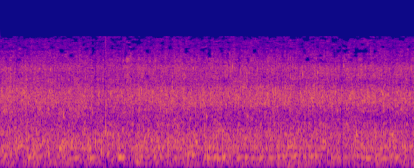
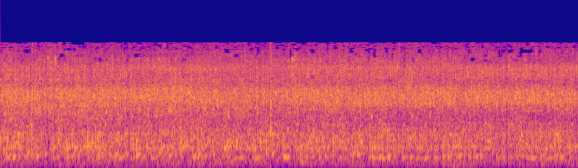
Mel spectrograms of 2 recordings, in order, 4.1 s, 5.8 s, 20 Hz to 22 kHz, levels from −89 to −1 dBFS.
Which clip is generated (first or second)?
first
